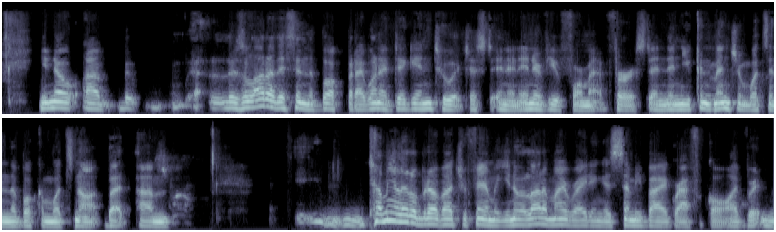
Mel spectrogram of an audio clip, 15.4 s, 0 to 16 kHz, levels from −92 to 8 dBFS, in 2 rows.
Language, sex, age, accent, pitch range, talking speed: English, male, 50-69, American, 110-140 Hz, 225 wpm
